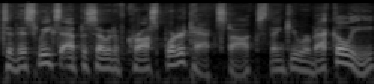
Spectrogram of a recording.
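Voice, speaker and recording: A man's somewhat breathy voice with lively intonation at a fairly quick pace, in a very clean recording with a silent background. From US Midwest (Missouri). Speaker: podcast host, tax firm leader. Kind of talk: technical discussion on a podcast. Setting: studio.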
